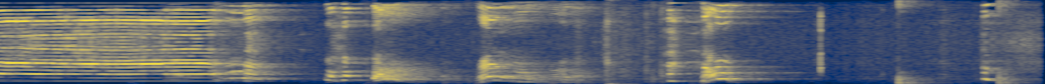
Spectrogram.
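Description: Six-month-old puppy barking and yipping in short, sharp calls while playing with an electronic baby toy. A steady high tone lasts about a second at the start.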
